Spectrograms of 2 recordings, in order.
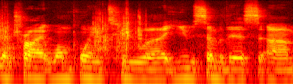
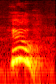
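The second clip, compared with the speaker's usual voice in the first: relieved phew; 5 dB louder than usual. Real, not acted. Relief as system powers on.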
